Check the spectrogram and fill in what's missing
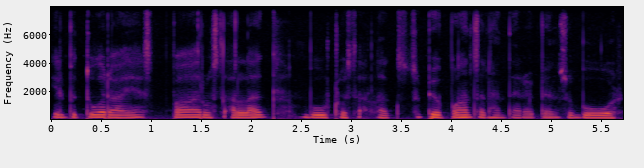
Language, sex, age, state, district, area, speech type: Kashmiri, female, 18-30, Jammu and Kashmir, Baramulla, rural, spontaneous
